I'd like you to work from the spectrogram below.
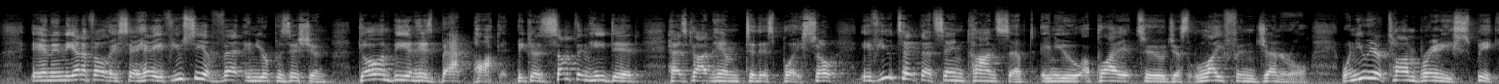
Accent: American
